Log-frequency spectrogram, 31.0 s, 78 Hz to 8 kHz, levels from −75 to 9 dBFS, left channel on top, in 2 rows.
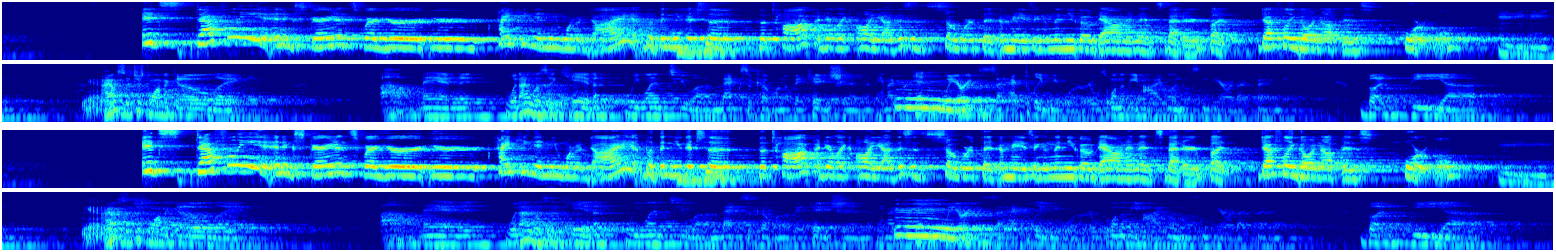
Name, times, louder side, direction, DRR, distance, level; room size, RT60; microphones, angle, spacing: voice 1, 1.4-7.3 7.6-12.3 12.6-13.7 14.0-14.6 16.3-16.7 24.4-25.2, right 2 dB, 45° right, 9 dB, 0.9 m, -29 dB
voice 2, 6.8-7.1 15.0-15.5 16.0-17.9 18.4-18.6 19.3-20.2 20.6-30.3, left 1 dB, 55° left, 3 dB, 2.0 m, -45 dB
20.0 x 10.5 x 5.9 m, 2.2 s
head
